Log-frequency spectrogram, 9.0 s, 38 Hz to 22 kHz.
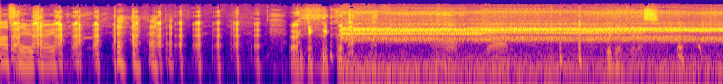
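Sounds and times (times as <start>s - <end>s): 
speech: 0.0s - 2.6s, 3.8s - 4.9s, 7.6s - 8.8s
laughter: 0.0s - 4.8s, 7.0s - 9.0s
tree frogs calling at night outdoors heard through an opened window: 4.3s - 9.0s.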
